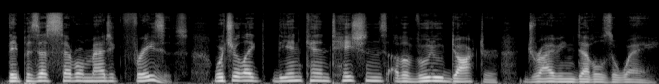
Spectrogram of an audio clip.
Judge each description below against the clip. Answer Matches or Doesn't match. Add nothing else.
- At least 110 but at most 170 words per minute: Matches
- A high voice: Doesn't match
